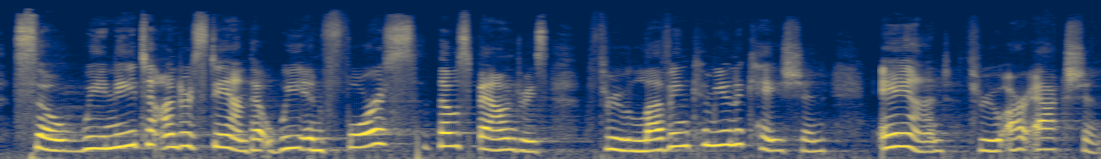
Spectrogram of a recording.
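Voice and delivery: ordinary delivery

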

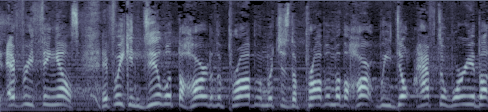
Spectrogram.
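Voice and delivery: high-pitched, insistent sermon climax; forceful preaching. Real, not acted. Preacher telling believers the Spirit lives within, insistent preaching. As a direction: drive each point home to the congregation.

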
